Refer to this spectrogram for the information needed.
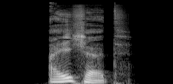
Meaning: second-person plural subjunctive I of eichen
- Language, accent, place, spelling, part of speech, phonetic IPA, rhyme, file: German, Germany, Berlin, eichet, verb, [ˈaɪ̯çət], -aɪ̯çət, De-eichet.ogg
